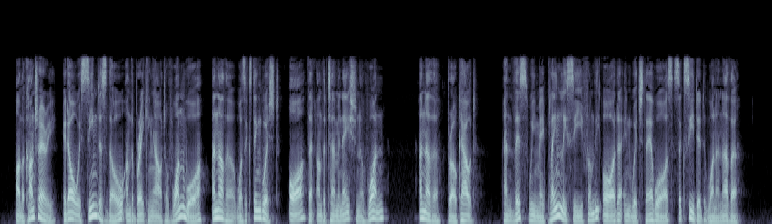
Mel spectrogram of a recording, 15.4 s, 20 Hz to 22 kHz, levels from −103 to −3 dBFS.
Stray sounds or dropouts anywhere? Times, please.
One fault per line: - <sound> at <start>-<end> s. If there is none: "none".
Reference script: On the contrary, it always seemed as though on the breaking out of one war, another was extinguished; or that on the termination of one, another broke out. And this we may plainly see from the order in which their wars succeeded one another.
none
